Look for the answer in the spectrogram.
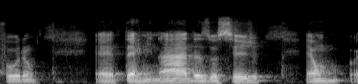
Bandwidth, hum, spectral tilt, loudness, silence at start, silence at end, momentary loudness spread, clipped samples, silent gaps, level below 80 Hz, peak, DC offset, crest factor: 9.6 kHz; none; -6 dB/octave; -17 LUFS; 0 s; 0 s; 14 LU; under 0.1%; none; -38 dBFS; 0 dBFS; under 0.1%; 18 dB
